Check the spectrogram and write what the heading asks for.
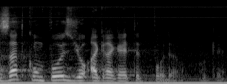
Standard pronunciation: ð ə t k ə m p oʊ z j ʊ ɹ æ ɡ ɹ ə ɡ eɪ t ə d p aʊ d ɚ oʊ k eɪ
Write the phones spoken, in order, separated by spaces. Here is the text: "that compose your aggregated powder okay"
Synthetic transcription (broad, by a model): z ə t k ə p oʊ z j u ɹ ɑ ɡ ɹ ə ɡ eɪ t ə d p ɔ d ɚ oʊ k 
